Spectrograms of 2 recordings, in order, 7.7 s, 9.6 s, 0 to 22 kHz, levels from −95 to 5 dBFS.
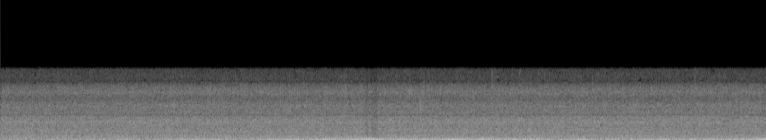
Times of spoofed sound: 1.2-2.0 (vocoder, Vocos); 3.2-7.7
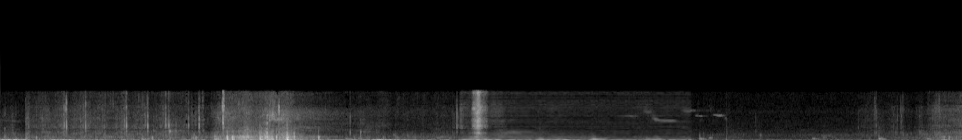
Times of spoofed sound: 4.6-6.9 (vocoder, HiFi-GAN)

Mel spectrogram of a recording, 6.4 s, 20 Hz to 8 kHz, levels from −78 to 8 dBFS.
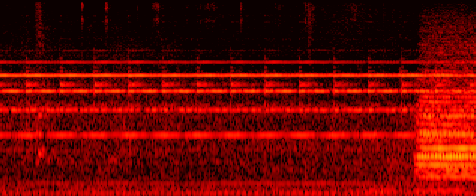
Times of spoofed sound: none

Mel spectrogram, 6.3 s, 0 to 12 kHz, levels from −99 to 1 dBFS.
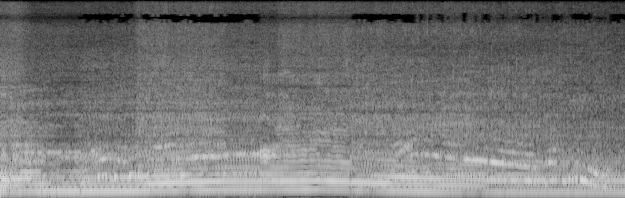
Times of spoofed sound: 0.0-0.8 (codec, SNAC); 2.6-3.5

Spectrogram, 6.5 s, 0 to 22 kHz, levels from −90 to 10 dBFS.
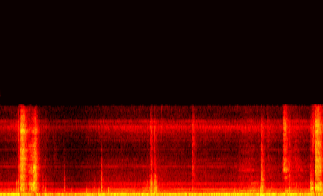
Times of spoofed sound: none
